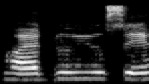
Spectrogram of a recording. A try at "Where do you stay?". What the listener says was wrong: Not say stay, S-T-A-Y, stay. Where do you stay?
